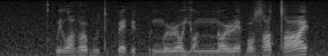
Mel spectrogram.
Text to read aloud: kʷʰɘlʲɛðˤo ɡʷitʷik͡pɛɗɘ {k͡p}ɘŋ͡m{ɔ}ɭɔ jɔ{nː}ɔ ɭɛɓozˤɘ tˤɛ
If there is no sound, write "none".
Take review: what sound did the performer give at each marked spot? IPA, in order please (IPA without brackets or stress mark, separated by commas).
k͡p, o, nː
